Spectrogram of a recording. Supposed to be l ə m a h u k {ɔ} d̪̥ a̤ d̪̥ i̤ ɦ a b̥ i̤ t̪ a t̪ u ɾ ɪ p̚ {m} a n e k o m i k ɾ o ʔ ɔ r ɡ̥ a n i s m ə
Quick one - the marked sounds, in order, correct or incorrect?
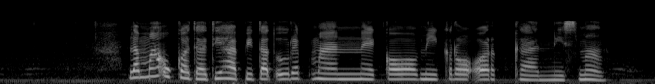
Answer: correct, correct

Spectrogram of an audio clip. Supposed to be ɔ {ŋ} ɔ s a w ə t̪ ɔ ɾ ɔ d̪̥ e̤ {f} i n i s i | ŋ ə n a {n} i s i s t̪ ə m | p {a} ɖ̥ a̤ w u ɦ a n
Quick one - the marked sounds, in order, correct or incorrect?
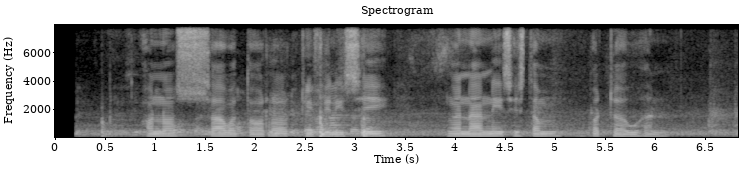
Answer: incorrect: n, correct, correct, incorrect: ə

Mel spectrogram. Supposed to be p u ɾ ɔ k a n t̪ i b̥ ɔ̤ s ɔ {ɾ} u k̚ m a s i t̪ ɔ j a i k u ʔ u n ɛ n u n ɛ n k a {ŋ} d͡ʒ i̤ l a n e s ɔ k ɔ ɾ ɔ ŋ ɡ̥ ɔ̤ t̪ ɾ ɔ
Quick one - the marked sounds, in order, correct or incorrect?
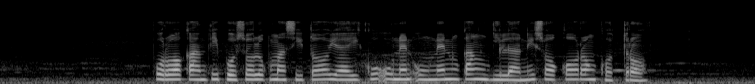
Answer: incorrect: l, correct

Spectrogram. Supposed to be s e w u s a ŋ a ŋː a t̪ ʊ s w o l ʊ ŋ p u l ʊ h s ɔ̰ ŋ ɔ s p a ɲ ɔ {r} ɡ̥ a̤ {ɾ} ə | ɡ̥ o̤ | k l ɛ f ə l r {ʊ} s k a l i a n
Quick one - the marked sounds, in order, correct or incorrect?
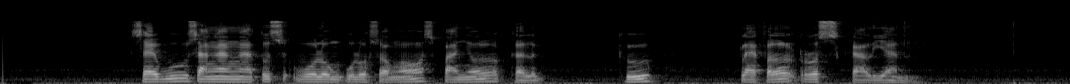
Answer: incorrect: l, incorrect: l, correct

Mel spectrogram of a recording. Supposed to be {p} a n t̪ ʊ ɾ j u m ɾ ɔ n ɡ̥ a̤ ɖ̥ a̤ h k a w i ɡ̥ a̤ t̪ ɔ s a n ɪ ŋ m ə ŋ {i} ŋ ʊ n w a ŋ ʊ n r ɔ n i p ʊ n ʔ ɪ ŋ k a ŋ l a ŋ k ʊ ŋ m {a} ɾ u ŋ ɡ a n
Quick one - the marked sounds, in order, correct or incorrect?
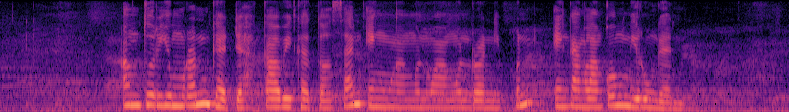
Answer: incorrect: ʔ, incorrect: a, incorrect: i

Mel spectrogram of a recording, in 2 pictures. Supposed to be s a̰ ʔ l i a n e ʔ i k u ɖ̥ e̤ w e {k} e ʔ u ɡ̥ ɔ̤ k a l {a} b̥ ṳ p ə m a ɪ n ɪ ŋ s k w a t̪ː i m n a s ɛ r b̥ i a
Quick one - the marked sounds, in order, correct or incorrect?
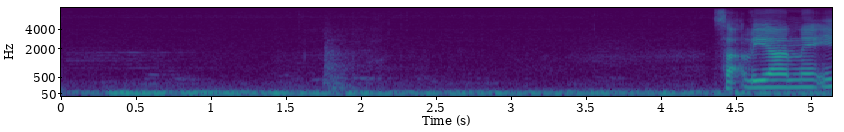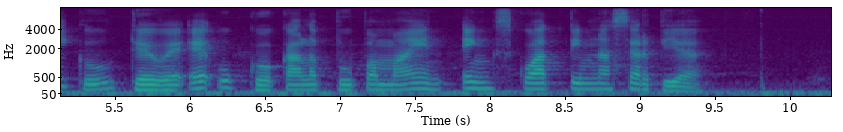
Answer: incorrect: ʔ, incorrect: ə

